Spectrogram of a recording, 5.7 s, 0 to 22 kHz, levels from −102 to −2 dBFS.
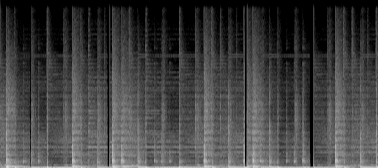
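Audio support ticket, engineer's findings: Underrun with held sample at 0.44–0.46 s, 1.60–1.64 s, 3.66–3.70 s and 4.64–4.70 s. Music drops to a frozen flat level for 20, 40, 40 and 60 ms. Output buffer starved; converter holds last value, so onset near click-free. Live audio lost during each stall (roughly 20 to 70 ms), so resumption jumps ahead.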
